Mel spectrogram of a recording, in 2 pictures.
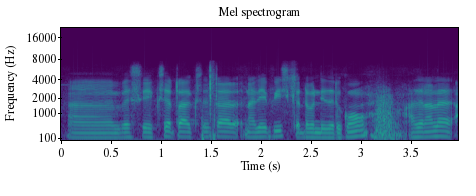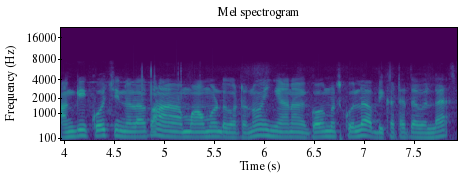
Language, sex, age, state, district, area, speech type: Tamil, male, 30-45, Tamil Nadu, Sivaganga, rural, spontaneous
